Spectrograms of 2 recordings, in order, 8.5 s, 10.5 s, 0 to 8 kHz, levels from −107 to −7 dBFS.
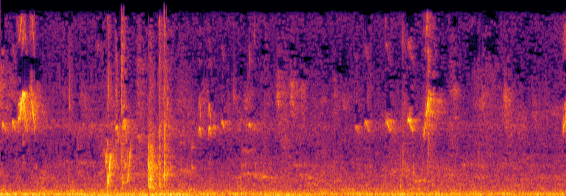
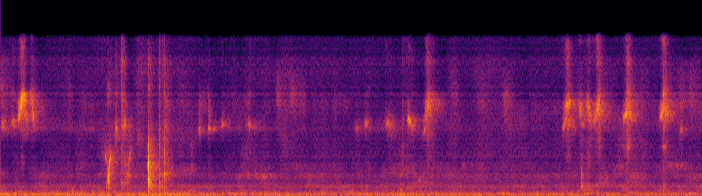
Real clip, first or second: first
